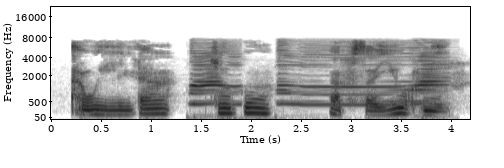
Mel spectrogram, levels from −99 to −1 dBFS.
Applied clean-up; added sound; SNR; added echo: none; Harmonica; 3 dB; none.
